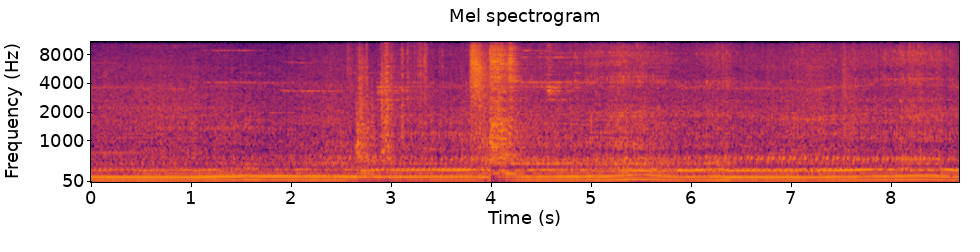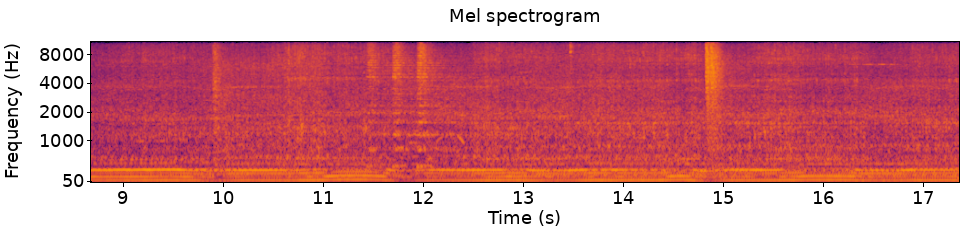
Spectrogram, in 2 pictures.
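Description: The twin-turbo V8 of a race car idles with a deep, uneven burble.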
